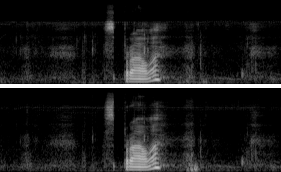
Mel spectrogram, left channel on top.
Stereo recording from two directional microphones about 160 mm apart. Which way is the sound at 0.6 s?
25° right (ahead or behind).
